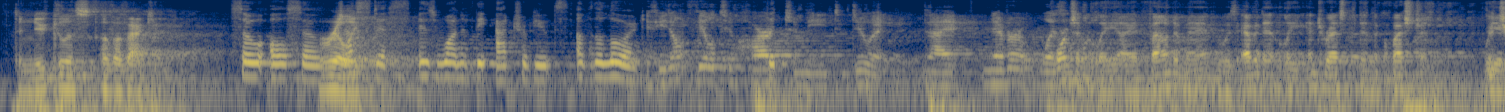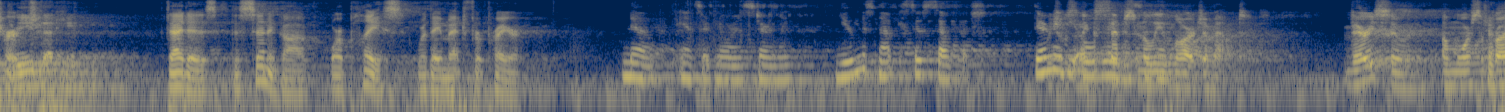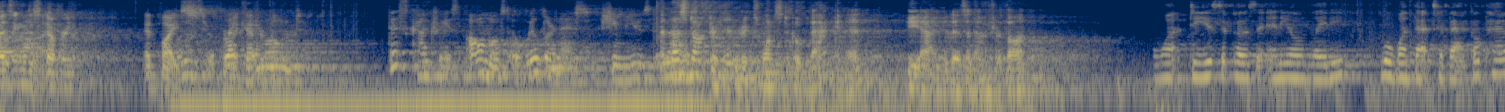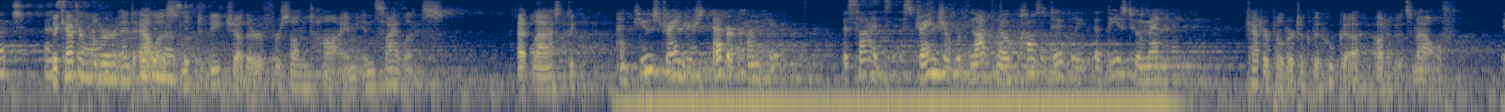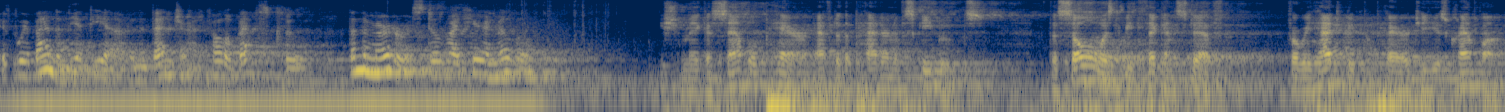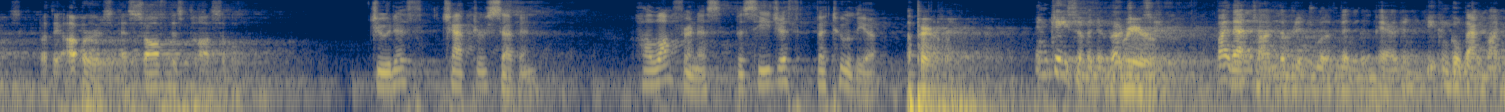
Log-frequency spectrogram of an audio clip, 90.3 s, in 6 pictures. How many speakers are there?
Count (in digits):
10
